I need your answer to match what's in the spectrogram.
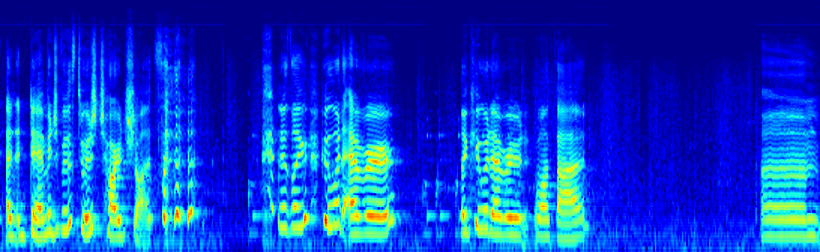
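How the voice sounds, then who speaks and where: Speaking into a close streaming microphone, this game streamer chats casually with viewers while she plays. Her voice is a little high and fairly bright, and her talk is rambling, repetitive, giggly, and hesitant.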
